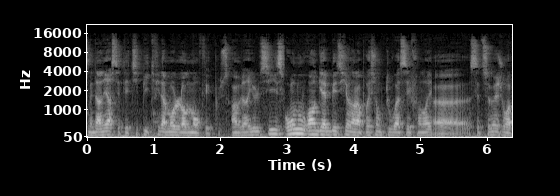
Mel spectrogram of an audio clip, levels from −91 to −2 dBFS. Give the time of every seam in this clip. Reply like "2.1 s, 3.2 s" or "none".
1.0 s, 3.0 s, 5.2 s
